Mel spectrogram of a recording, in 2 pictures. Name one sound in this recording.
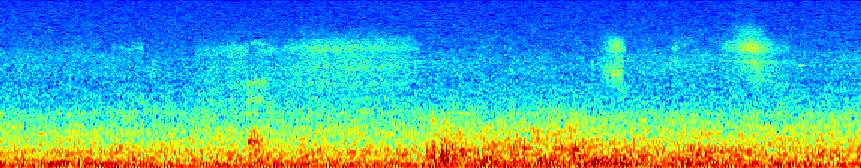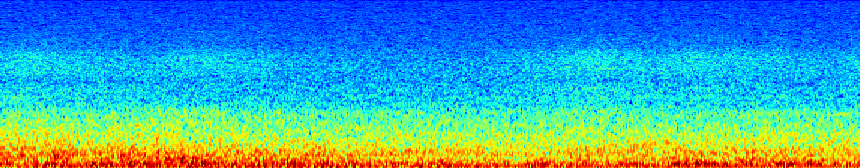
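Waves wash against a ship's hull.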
